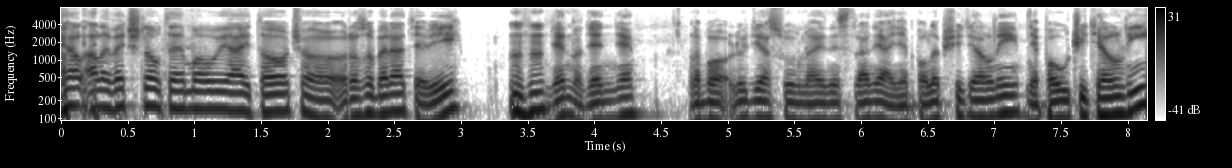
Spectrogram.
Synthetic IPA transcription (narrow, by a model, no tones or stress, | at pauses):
ɪalʔalɛʋɛt͡ʃnɔʊt̪ɛːmɔʊjɛajt̪ɔt͡ʃɔɾɔzɔbɛɾaːcɛʋi | ɟɛnːɔɟɛɲːɛlɛbɔ̰ʎuɟɪasuːnajɛd̪nɛjst̪ɾaɲɛajɲɛpɔlɛpʃicɛlniːɲɛpɔut͡ʃicɛʎniː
